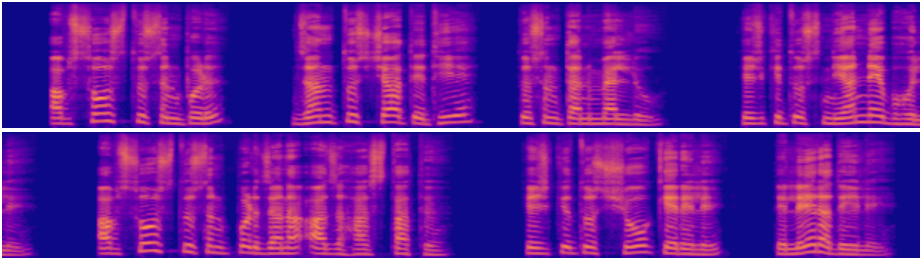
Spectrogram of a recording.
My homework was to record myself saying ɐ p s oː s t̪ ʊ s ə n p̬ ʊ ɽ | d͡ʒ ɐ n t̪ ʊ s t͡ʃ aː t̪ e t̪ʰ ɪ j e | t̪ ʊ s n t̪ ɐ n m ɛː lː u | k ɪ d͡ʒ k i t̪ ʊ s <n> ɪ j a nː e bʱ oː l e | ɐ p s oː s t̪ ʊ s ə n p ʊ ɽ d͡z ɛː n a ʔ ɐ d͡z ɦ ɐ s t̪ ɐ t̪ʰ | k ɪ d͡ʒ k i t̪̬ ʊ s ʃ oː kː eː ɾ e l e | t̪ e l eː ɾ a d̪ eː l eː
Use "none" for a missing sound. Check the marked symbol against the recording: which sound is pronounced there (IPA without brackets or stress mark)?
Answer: n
